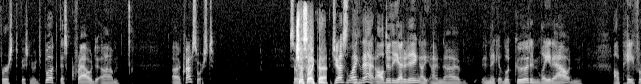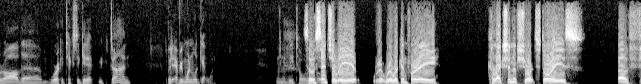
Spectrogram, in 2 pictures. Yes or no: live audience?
no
